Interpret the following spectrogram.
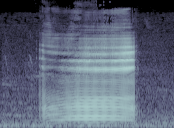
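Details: Cows grazing on a meadow pasture with calves; a single steady, rich, droning moo lasting just over a second, strongly harmonic and level in pitch, over faint background noise.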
